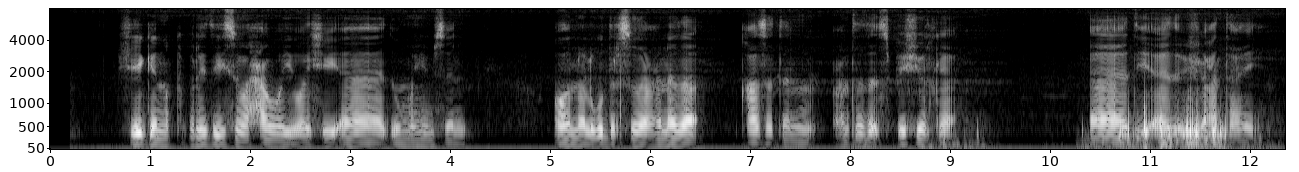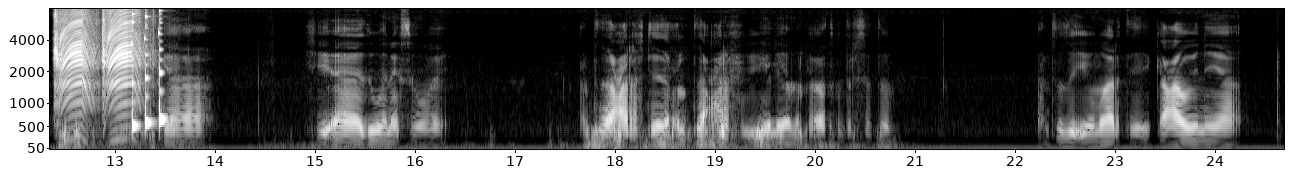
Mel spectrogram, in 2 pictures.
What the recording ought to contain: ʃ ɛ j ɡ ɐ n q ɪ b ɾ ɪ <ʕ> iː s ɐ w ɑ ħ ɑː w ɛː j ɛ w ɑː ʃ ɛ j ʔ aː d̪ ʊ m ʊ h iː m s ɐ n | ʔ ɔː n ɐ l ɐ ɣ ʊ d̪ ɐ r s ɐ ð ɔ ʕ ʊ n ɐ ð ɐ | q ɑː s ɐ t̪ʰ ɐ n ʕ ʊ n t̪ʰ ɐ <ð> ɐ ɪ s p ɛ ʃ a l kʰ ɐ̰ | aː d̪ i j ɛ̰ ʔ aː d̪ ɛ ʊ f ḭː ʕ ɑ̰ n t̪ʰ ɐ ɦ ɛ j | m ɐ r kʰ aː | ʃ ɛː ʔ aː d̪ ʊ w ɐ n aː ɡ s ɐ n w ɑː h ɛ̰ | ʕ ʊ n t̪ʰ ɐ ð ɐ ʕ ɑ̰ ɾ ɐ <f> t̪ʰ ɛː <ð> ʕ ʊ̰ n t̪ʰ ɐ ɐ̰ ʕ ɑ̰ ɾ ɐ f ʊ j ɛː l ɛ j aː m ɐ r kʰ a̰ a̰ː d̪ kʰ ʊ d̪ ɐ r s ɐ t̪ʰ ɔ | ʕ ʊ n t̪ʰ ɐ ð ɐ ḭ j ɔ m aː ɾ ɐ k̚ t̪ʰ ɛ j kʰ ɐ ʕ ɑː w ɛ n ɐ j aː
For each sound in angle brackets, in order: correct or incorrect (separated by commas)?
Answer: incorrect, correct, correct, correct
